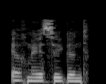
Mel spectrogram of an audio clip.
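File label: "ermäßigend", German; adjectives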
